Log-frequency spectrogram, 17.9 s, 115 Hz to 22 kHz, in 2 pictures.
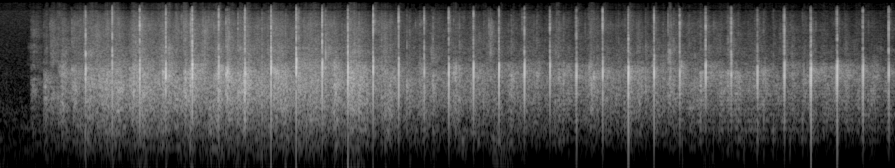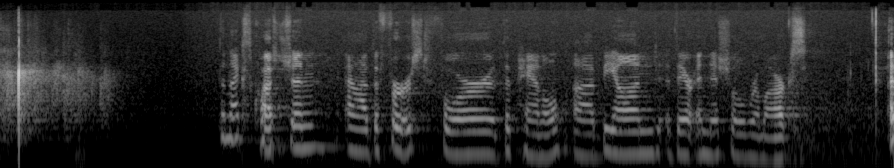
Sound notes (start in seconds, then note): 0.2 applause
